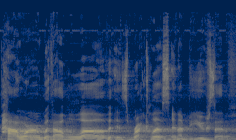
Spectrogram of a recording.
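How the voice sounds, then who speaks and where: A woman with a slightly low, bright voice reads quotations aloud. The hall is reverberant and music sits behind her. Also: a little slow. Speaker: church member reading. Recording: echoey hall, music underneath.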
